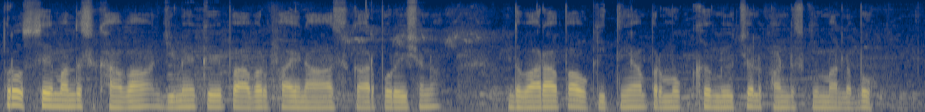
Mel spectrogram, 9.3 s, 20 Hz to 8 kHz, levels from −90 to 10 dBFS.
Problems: constant background noise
